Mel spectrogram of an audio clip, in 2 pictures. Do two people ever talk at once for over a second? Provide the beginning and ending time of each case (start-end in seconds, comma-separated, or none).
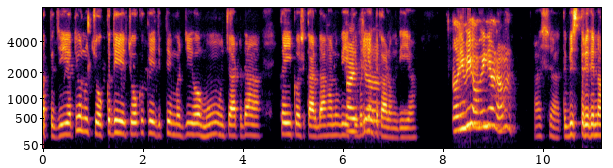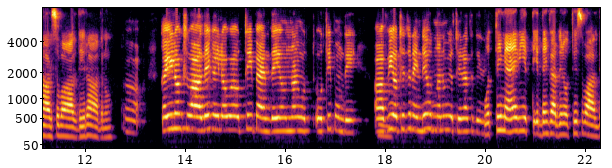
none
